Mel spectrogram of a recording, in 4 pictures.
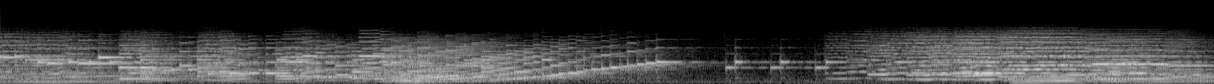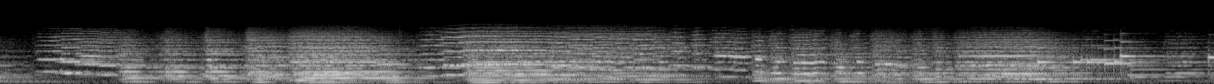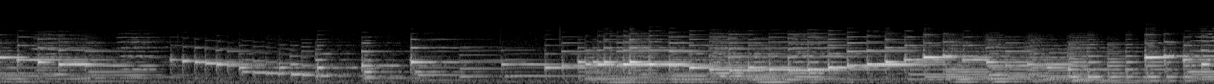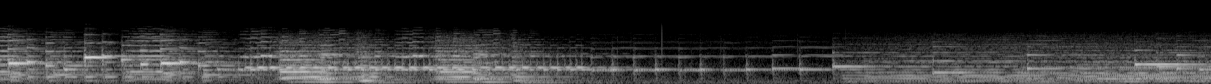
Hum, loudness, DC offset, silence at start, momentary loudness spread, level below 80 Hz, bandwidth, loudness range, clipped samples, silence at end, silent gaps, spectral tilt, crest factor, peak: none; -20 LUFS; under 0.1%; 0 s; 15 LU; -54 dBFS; 7.6 kHz; 9 LU; under 0.1%; 0 s; none; -7 dB/octave; 18 dB; -2 dBFS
